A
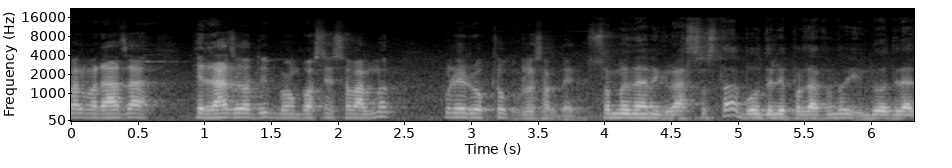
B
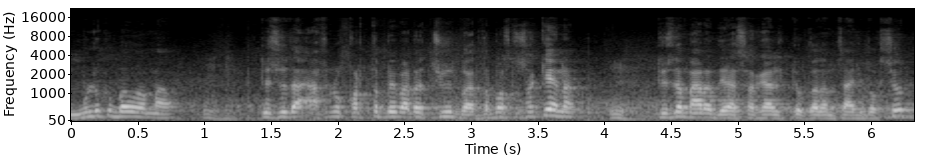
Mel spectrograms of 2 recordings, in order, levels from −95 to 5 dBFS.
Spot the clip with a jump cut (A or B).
A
